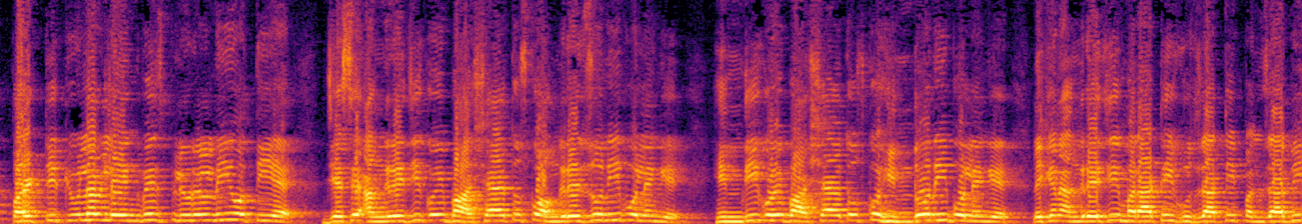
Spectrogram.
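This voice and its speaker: A man's voice: extremely high pitch, reverberant. A male teacher running an online English grammar class, repeating questions, praising and scolding his students.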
